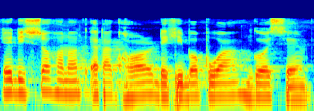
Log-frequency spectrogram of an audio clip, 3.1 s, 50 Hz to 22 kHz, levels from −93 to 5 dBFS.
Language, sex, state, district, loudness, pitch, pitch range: Assamese, male, Assam, Sonitpur, -15 LUFS, 120 Hz, 115-130 Hz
